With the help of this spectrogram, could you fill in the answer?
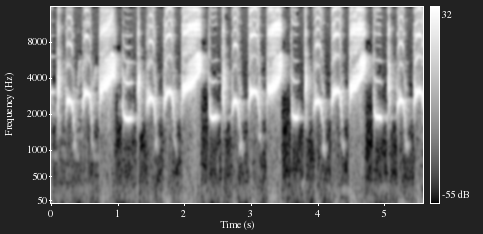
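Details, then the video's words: Asian pied starling in full, lively song, played as a lure to get captive starlings singing: loud clear whistles repeated almost every second, many falling-then-rising slurred notes alternating with sharp upward sweeps. "Suara Jalak Suren Gacor Full Isian Variasi Ocehan Buat Pancingan Burung Jalak Agar Gacor Isian Mewah"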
